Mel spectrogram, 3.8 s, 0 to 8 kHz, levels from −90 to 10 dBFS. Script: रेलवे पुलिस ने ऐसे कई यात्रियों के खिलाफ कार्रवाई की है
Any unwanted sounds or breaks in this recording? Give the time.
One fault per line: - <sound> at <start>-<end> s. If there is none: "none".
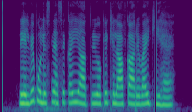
- dropout at 3.1-3.1 s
